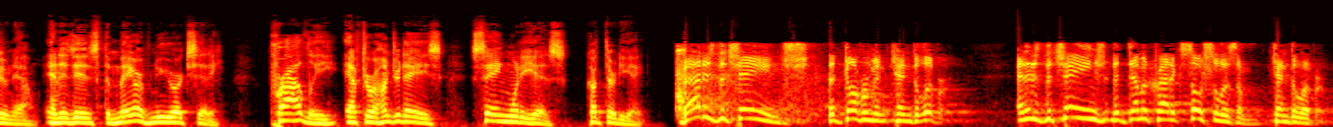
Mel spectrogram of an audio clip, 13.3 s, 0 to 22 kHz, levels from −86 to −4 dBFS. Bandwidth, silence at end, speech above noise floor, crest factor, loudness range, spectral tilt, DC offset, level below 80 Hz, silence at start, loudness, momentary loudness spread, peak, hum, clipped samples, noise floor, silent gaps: 11.5 kHz; 0.1 s; 35 dB; 18 dB; 2 LU; -5 dB/octave; under 0.1%; -42 dBFS; 0 s; -19 LUFS; 7 LU; 0 dBFS; none; under 0.1%; -55 dBFS; none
